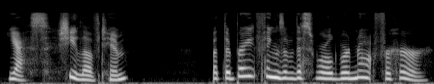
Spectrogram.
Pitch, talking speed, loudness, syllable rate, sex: 270 Hz, 205 wpm, -17 LUFS, 5.1 syllables/s, female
